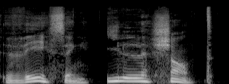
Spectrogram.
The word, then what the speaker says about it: ils: So we've got il in the plural, I L S, il. – Il. – But the S is silent unless it's followed by a vowel.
